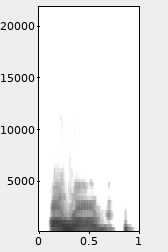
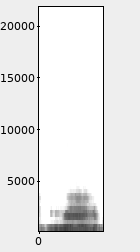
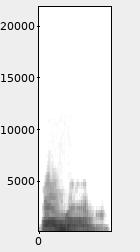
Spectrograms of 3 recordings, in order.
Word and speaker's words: ARAG: r a is a German company and they pronounced their uh acronym arog not AAG arag that's how they say it but anyway if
